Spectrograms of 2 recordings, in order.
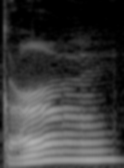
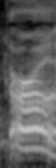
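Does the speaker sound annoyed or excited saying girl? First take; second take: annoyed; excited. First: The word is said in an annoyed, exasperated tone. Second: The word is said in an excited, upbeat tone. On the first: The speaker is irritated with someone. "you could be annoyed, to be like girl" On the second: The speaker is happy to see someone. "it could be excited, like oh hey girl"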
